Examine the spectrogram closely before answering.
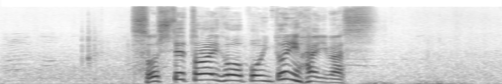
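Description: A group of young men shout loudly together outdoors.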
